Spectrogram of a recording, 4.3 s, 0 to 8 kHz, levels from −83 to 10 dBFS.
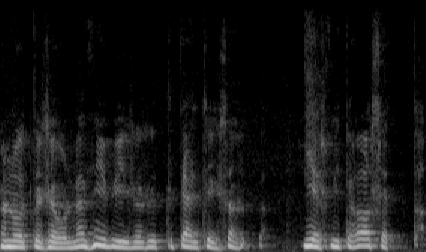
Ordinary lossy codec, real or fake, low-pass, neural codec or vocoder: none; real; none; none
